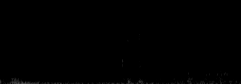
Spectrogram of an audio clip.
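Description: Near silence: faint room tone with a few faint clicks from a computer mouse, a couple of them a little past a second in and one near the end.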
